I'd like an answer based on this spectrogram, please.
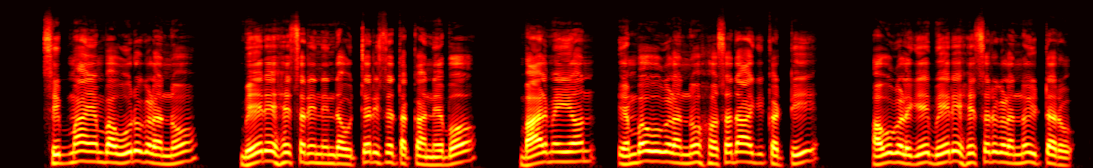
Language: Kannada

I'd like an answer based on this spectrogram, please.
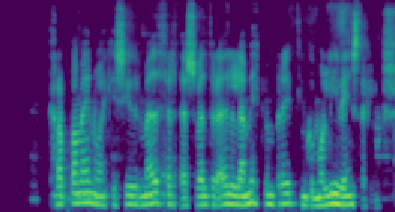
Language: Icelandic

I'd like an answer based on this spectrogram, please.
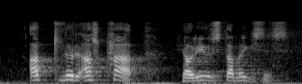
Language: Icelandic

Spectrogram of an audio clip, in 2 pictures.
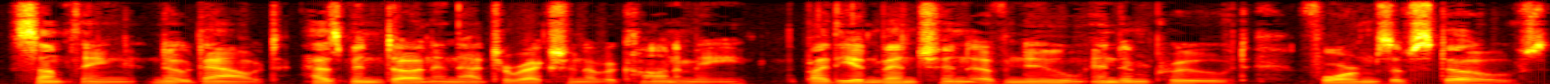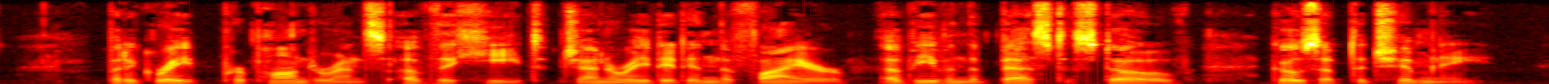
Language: English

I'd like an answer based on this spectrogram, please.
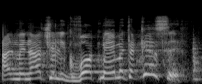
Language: Hebrew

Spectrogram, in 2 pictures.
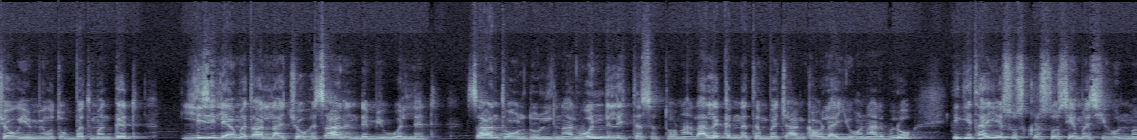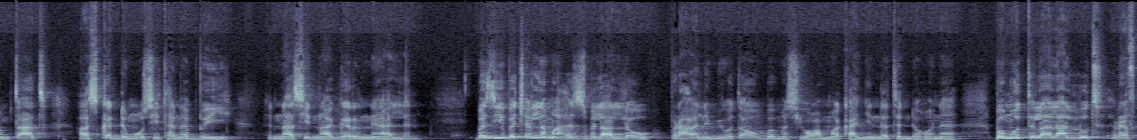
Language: Arabic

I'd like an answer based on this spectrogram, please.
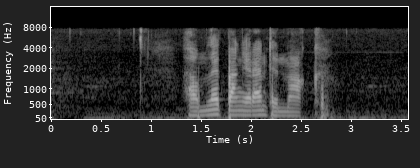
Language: Javanese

